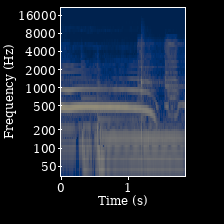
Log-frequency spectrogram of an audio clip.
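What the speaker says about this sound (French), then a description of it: "Tiens, un coyote." A cartoon coyote gives a long, sustained, wavering howl that bends and drops near the end, loud and close against a low background drone, with no talking.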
